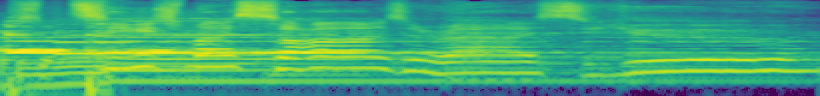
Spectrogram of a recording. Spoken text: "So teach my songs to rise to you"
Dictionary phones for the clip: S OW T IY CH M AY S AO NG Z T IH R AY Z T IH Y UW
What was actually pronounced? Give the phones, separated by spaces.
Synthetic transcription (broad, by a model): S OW T IY CH M AY S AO Z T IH R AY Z T IH Y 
